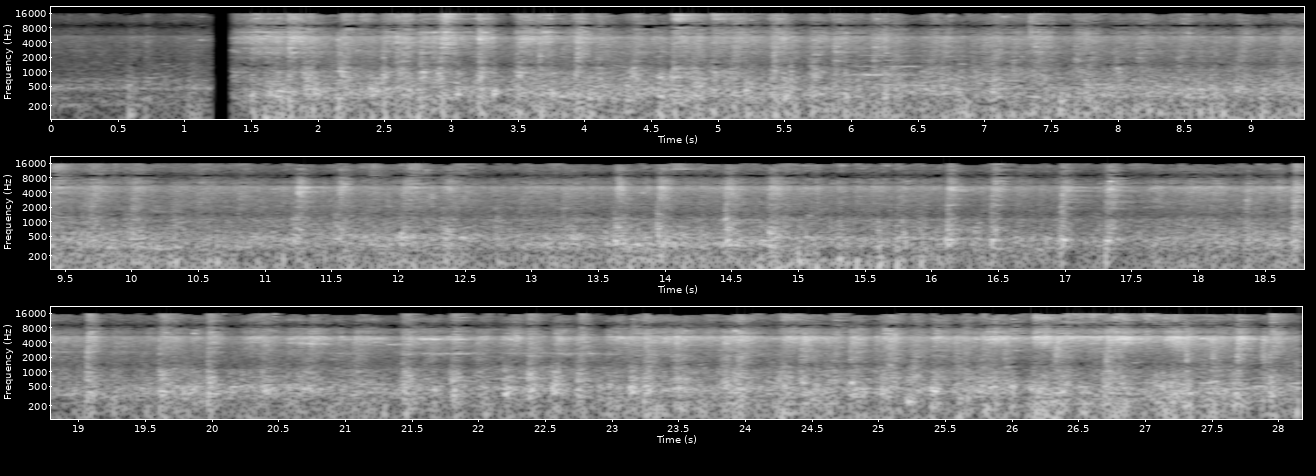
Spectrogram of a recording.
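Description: Passenger train running along the track, its wheels clattering rhythmically over rail joints over a steady rumble.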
